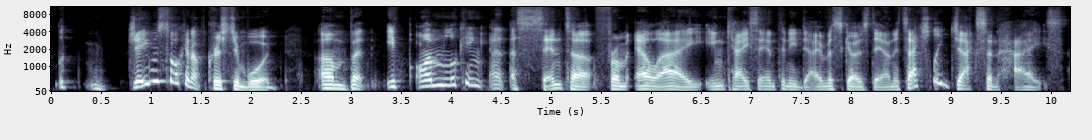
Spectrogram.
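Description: Aussie bloke, broad australian accent, matey slangy sports podcast chat, really dry close sound. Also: male voice, mid-range voice, sing-song, measured pace, no echo. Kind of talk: casual basketball analysis chat.

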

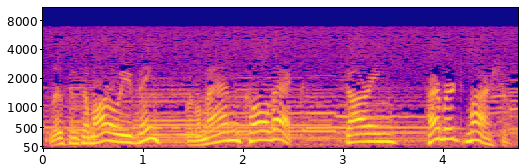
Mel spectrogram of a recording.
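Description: High-pitched, animated old American radio announcer man. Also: normal speed. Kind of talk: old-time radio announcer delivery, scripted sign-off. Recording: muffled vintage radio broadcast recording. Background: music.

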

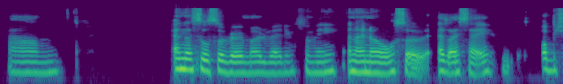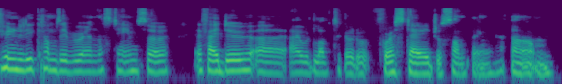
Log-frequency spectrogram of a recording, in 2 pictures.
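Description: A woman's voice: fairly low pitch, mellow, no echo. A woman with a broad New Zealand accent, chatting casually as a guest athlete in a podcast interview. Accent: broad New Zealand (Kiwi). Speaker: guest, professional cyclist.

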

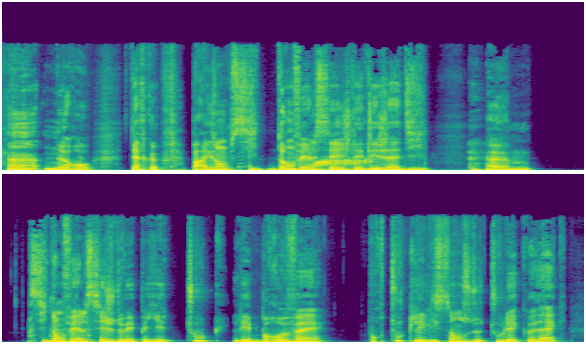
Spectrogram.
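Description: A man's voice: mid-range voice, very animated, a little fast. A man explaining technical standards in casual chat, slangy, with many restarts and fillers. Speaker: tech guest expert.

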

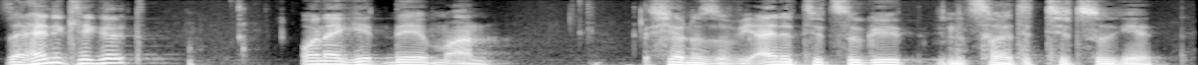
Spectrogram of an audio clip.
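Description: A man's voice: lowish voice, very animated, moderate pace, dry recording, studio quality. Laughing, slangy man telling a story. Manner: laughs often, slangy street talk. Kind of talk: casual storytelling chat.

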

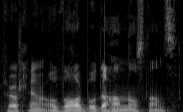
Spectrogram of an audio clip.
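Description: A calm, formal male police interrogator, read out by a man. His questions are delivered in a procedural, unacted reading with a creaky edge. The sound is dry, with no room. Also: deep voice, dry recording. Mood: questioning.

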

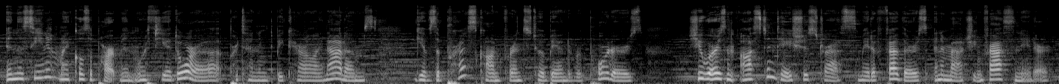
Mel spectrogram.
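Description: A woman narrates a scripted film history essay. Her voice sits at a middle pitch and her delivery is articulate and measured. Soft music plays underneath. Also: expressive.

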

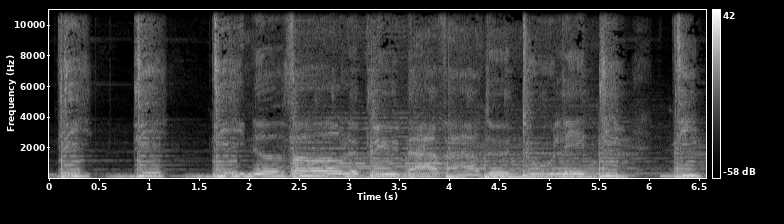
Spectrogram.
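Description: A man playing a vampire father who sings a bedtime tale in a hammy, theatrical manner, lisping and stuttering playfully. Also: a little high. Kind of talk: sung storytelling. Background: guitar music.

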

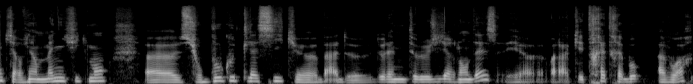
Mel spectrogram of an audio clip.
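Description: A man's voice: mid-range voice, a little mellow, no echo, studio quality. A man presenting a film column on a casual podcast, playful and ironic, with lots of hesitations. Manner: playful, ironic, many fillers.

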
